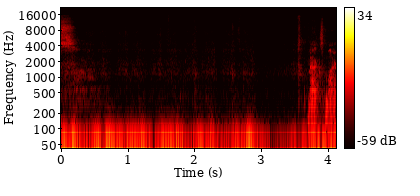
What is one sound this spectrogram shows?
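Trading cards rustle and flick as they are handled.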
